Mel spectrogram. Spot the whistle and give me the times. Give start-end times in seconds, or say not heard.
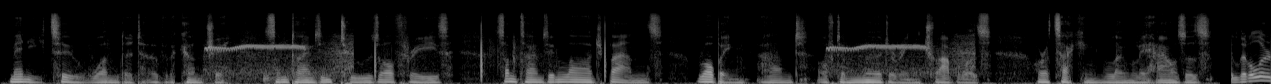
2.0-3.5, 8.2-9.8.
